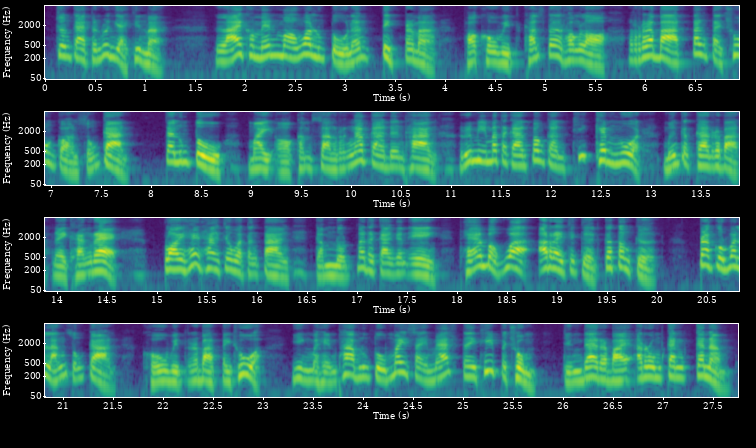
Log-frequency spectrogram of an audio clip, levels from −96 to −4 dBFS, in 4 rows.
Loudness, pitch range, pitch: -20 LUFS, 150-240 Hz, 185 Hz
